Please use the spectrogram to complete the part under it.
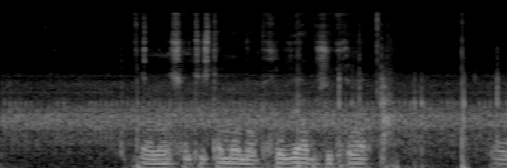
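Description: A man speaks quietly, very close to the microphone.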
